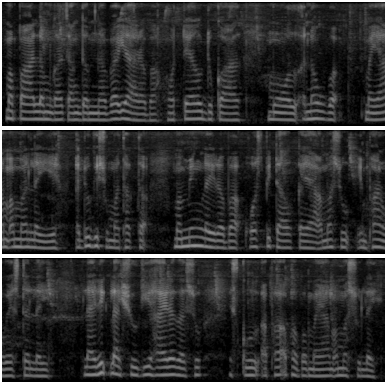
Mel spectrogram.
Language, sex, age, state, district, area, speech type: Manipuri, female, 45-60, Manipur, Imphal West, urban, spontaneous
